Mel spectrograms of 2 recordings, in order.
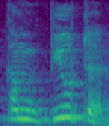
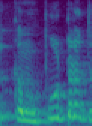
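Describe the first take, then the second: First: कंप्यूटर with a clear "pyoo"; correct pronunciation. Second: कंप्यूटर said as "com-POO-ter"; wrong pronunciation. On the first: Coach models the word correctly, with the u sound. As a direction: say कंप्यूटर as com-PYOO-ter, keeping the u glide. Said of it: "यू का sound". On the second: Coach shows what not to say, wrong pronunciation. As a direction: drop the y glide in कंप्यूटर, plain "poo". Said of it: "हम कोई कंप्यूटर थोड़ी बोलते". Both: Shown as a demonstration.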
